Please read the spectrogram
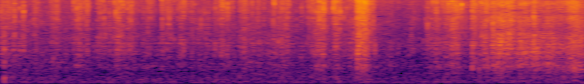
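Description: Faint crinkling of a small plastic bag being handled, with a sharp crinkle about two and a half seconds in and a longer rustle near the end.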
